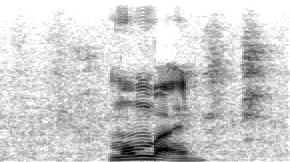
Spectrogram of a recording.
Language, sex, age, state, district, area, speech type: Assamese, male, 30-45, Assam, Golaghat, rural, read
